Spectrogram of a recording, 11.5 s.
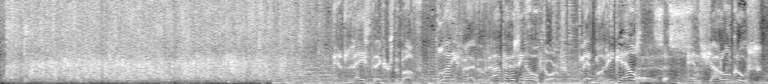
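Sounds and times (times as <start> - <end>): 
audience applause: 0.0 - 5.3
speech: 5.2 - 11.5.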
